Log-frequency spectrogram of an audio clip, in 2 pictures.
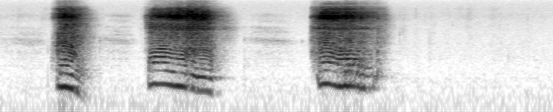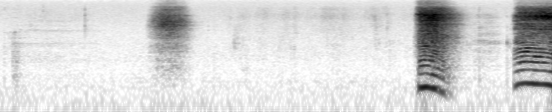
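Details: Sneezing at the gym after a workout, cause unknown (possibly an allergy to dander, pollen or grass). Repeated voiced sneezes, about five in eleven seconds, each loud and drawn out with quiet pauses; a sneezing bout.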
